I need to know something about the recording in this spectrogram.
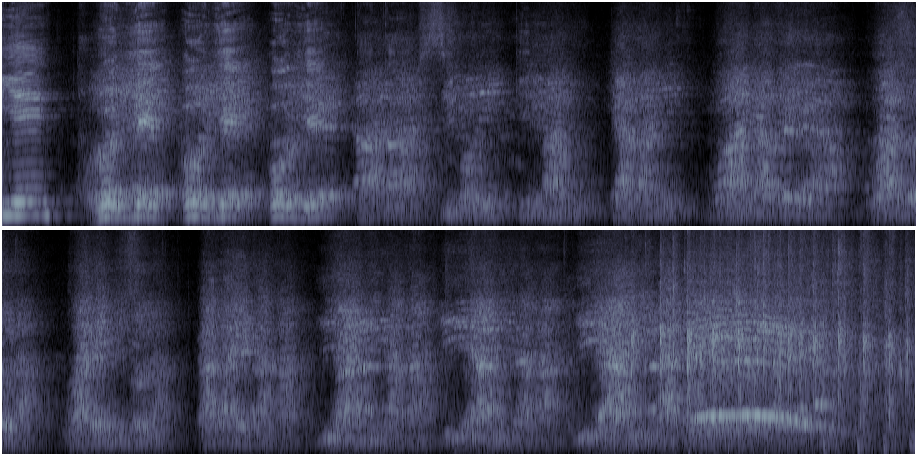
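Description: An elderly woman speaks with emotion through a microphone in a large echoing hall.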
